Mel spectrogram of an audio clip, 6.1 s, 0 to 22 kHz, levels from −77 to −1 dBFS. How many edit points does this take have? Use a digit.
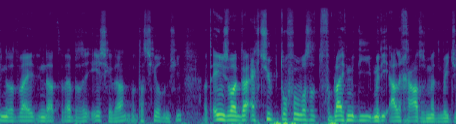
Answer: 0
